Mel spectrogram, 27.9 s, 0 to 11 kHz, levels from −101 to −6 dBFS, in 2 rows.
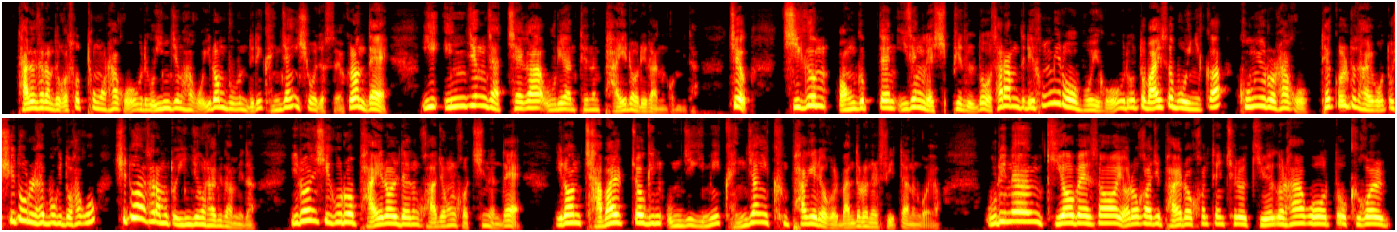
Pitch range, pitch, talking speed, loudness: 190-235 Hz, 205 Hz, 425 characters per minute, -26 LUFS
